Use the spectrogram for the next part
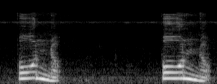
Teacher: At sa dulo na may impit na tunog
